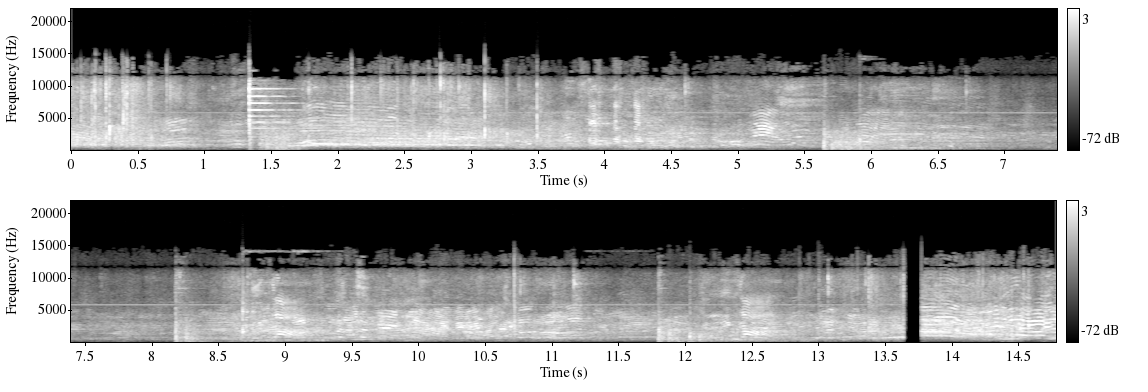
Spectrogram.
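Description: A crowd of children chatters and shouts outdoors.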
